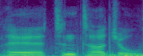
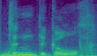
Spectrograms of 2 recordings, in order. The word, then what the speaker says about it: Tintagel: She hears a lot of people calling Tintagel Tindigal.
